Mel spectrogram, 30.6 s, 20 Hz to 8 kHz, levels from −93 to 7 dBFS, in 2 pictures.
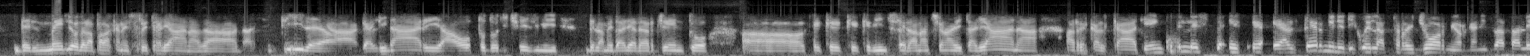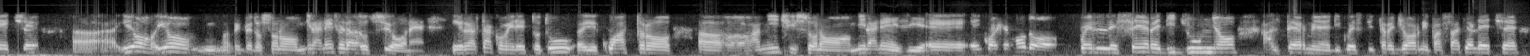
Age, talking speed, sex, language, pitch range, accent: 30-49, 150 wpm, male, Italian, 125-160 Hz, native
